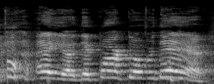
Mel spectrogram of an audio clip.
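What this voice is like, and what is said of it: New York accent imitation. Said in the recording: “in like a New York accent”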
